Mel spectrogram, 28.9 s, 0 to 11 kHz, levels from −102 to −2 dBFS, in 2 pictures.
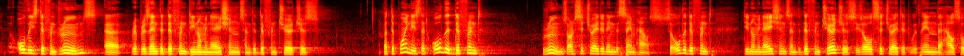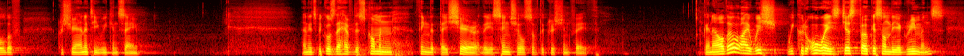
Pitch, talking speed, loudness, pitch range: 135 Hz, 160 wpm, -27 LUFS, 120-155 Hz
